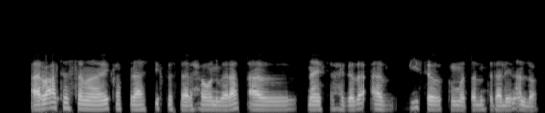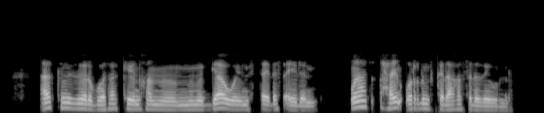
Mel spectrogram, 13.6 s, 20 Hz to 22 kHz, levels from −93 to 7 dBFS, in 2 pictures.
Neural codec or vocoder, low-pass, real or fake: none; 3.6 kHz; real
